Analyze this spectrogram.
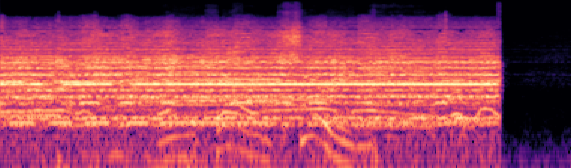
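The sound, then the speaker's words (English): A loud, dense chorus of car horns blares continuously for over three seconds, with voices faintly audible underneath, then cuts off abruptly into near silence. “Now, these people say, why do they do this horn honking?”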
